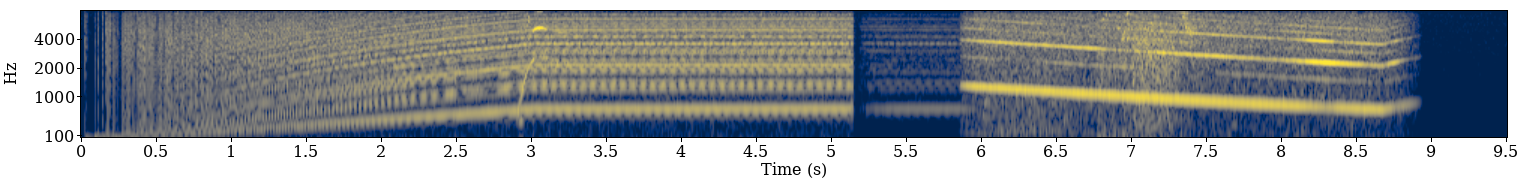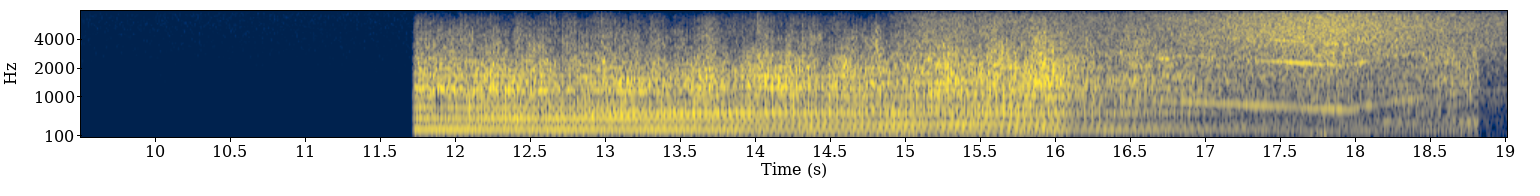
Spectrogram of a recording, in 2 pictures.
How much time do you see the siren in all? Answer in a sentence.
The siren can be heard for 13 seconds in total.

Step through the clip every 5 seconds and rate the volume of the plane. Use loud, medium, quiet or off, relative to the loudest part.
off, off, loud, medium.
